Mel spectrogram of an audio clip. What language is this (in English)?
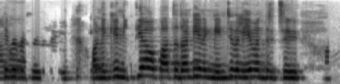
Tamil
